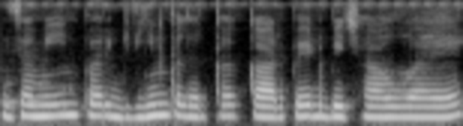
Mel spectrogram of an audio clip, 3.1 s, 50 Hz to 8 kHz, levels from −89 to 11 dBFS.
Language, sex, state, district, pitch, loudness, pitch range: Hindi, female, Bihar, Supaul, 215 Hz, -15 LUFS, 205-225 Hz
